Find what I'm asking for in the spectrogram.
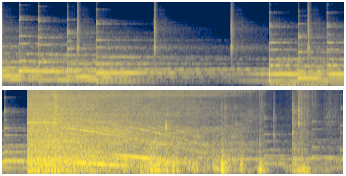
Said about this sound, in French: on vient continuer à mélanger jusqu'à ce qu'on obtienne une meringue bien ferme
